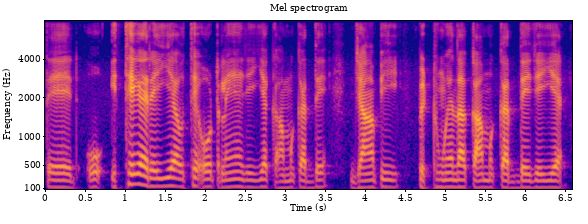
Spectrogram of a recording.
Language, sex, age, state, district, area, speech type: Dogri, male, 18-30, Jammu and Kashmir, Reasi, rural, spontaneous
